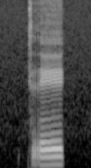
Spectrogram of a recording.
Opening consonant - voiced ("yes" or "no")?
no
